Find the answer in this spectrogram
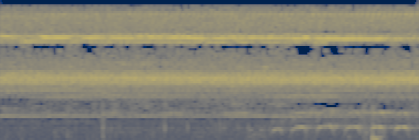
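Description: Tropical forest ambience: a steady high-pitched insect drone throughout, and near the end a bird calling a quick run of about six arched notes.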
